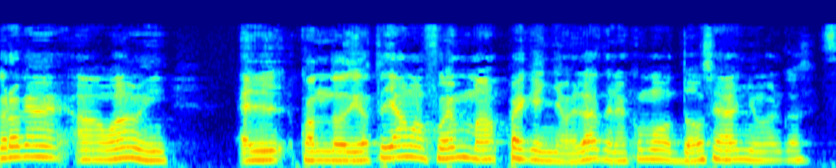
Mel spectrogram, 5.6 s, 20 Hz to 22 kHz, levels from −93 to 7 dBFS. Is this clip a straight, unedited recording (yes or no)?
yes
